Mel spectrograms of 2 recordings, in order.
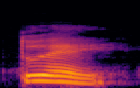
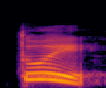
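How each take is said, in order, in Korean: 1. 마지막 'ee' 앞에 'e' 소리가 와요. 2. 'oo'에서 바로 'ee'로 넘어가요. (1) "뚜에이 이렇게 에를 살려서 읽는 것이" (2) "뚜이 이렇게 써주는데"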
